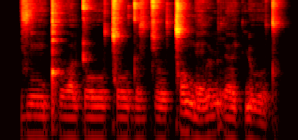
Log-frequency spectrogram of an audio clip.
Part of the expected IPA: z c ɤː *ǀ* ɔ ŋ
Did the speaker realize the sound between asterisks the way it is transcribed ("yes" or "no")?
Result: yes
